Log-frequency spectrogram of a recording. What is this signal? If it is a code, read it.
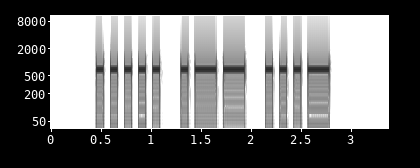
Morse code, heard as a keyed tone, about 17 wpm, 700 Hz. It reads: 5WV
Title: Three Challenging Letter-Number Combinations 17wpm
